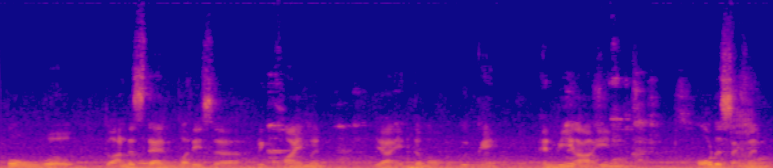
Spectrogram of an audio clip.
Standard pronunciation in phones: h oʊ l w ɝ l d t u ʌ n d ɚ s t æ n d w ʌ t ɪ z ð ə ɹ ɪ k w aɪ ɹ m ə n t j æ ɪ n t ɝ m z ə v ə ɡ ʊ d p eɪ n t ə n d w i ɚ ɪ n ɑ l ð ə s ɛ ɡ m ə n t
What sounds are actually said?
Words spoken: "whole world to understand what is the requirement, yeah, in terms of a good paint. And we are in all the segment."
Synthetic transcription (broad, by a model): h oʊ l w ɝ l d t u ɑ n d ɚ s t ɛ n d w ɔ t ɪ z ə ɹ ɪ k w aɪ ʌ m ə n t j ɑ ɪ n t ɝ m ə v ə ɡ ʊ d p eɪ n ə n w i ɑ ɪ n ɑ l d ə s ɛ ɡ m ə n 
